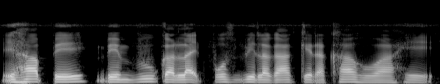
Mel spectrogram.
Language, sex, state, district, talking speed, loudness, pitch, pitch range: Hindi, male, Arunachal Pradesh, Lower Dibang Valley, 165 wpm, -18 LUFS, 115 Hz, 105-120 Hz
